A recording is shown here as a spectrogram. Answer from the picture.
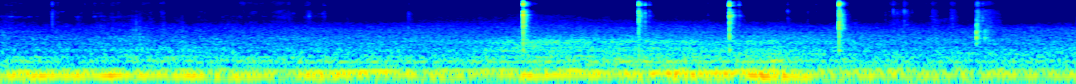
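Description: Pressure flaking the edge of a Flint Ridge flint point: five sharp, high clicks about a second apart in the second half as small flakes snap off under the pressure flaker, over a low steady hum.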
